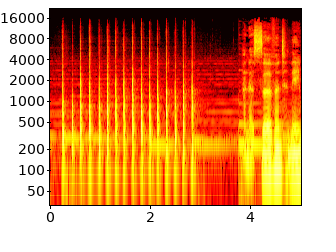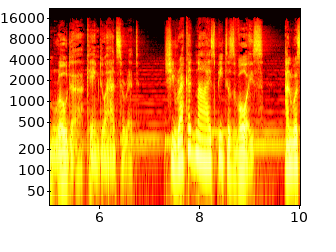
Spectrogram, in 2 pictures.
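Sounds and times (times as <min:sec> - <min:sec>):
sharp knocks on a door: 0:00.2 - 0:03.0
speech: 0:03.8 - 0:10.0.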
